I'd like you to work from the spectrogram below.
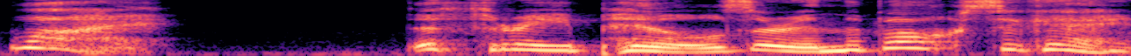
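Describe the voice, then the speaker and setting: A woman performs a raspy put-on character voice at a fairly high pitch. Her pitch swings very widely at a moderate pace. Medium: read story.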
